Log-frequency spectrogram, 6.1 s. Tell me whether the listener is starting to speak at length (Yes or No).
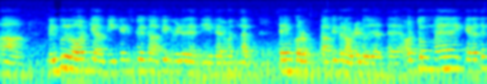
No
